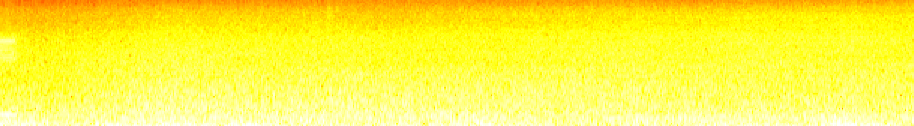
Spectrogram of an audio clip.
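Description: Ocean surf breaking and washing up a sandy beach, a steady rushing noise, with wind rumbling on the microphone.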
